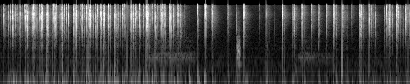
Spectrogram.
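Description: Long acrylic fake nails with glitter accents, the tips of one hand tapped against the other's in front of the face: small, hard, hollow-ish plastic nails. The result is rapid, dry, bright clicking, dense for the first four seconds, then sparser with short pauses. Each click is tiny and ends almost at once.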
